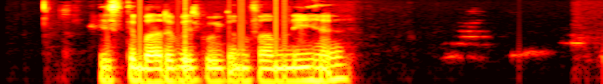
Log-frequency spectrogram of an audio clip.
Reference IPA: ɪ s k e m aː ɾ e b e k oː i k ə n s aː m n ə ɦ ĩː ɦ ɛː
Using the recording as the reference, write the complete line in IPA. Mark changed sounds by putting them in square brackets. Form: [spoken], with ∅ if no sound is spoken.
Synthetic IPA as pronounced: ɪ s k e [b] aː ɾ e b e k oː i k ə n [f] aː m n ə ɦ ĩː ɦ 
